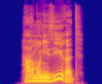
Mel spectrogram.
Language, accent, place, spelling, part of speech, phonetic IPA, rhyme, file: German, Germany, Berlin, harmonisieret, verb, [haʁmoniˈziːʁət], -iːʁət, De-harmonisieret.ogg
- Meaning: second-person plural subjunctive I of harmonisieren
